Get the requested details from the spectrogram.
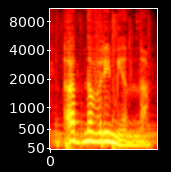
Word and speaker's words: одновременно: А теперь обратимся к вопросу о грамотной постановке ударения в слове «одновременно». В словаре «даля» ударение стоит на третьем слоге «одновременно».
